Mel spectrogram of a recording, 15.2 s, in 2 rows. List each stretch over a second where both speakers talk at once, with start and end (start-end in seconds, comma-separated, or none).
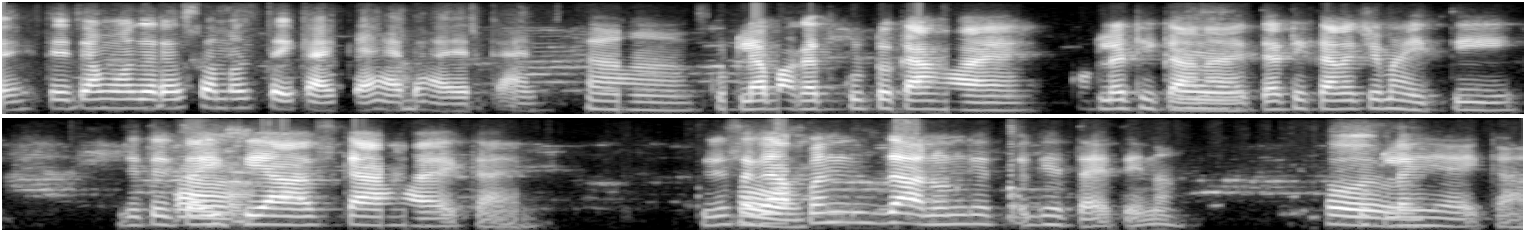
none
